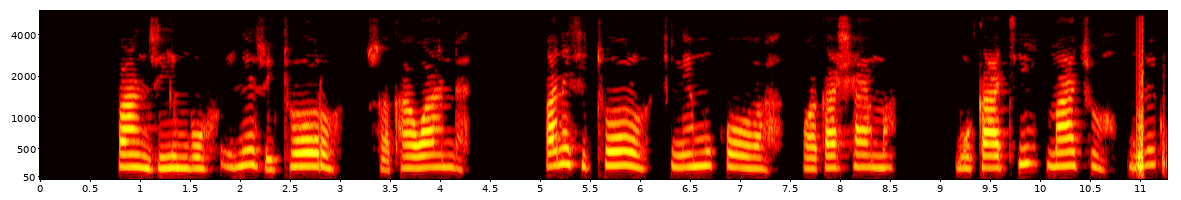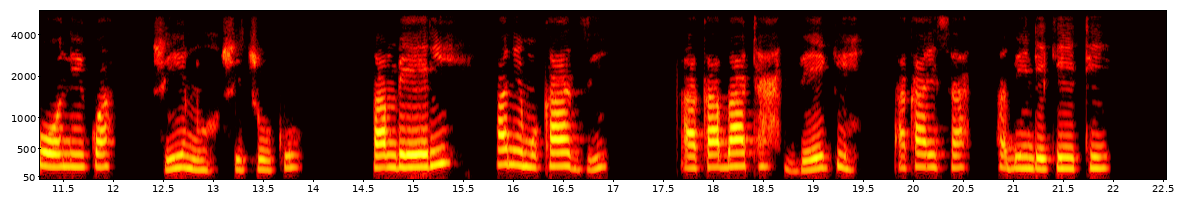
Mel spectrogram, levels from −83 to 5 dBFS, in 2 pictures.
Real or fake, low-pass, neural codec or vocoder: fake; 5.4 kHz; vocoder, 24 kHz, 100 mel bands, Vocos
